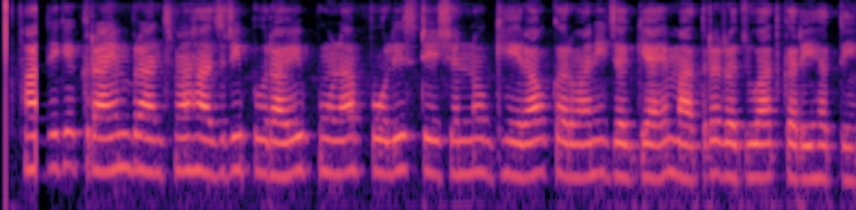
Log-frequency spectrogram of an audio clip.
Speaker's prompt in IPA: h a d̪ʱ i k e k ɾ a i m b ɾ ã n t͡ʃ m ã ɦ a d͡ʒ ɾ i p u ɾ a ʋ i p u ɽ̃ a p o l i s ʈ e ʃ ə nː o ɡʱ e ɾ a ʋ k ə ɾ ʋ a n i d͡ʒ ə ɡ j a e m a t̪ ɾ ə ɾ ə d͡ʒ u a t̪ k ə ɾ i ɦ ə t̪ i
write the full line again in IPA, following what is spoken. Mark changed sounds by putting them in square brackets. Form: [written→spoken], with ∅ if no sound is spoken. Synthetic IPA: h a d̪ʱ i k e k ɾ a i m b ɾ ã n t͡ʃ m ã ɦ a d͡ʒ ɾ i p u ɾ a ʋ i p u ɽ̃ a p o l i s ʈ e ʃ ə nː o ɡʱ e ɾ a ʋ k ə ɾ ʋ a n i d͡ʒ ə ɡ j a e m a t̪ ɾ ə ɾ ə d͡ʒ u a t̪ k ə ɾ i ɦ ə t̪ i

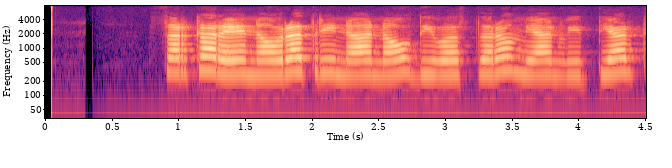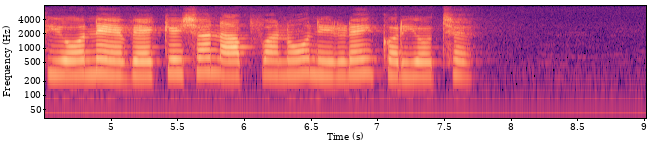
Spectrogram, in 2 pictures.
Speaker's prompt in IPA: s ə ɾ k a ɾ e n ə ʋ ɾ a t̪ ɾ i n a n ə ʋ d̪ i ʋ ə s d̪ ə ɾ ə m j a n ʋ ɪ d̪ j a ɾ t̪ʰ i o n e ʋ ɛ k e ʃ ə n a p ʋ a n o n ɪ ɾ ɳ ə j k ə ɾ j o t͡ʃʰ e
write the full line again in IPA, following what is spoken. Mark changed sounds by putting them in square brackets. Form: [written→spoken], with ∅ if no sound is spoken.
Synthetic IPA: s ə ɾ k a ɾ e n ə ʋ ɾ a t̪ ɾ i n a n ə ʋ d̪ i ʋ ə s d̪ ə ɾ ə m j a n ʋ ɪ d̪ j a ɾ t̪ʰ i o n e ʋ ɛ k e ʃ ə n a p ʋ a n o n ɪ ɾ ɳ ə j k ə ɾ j o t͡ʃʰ e

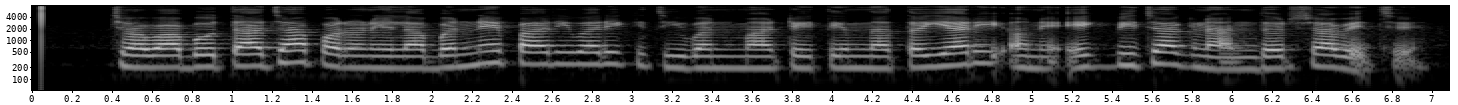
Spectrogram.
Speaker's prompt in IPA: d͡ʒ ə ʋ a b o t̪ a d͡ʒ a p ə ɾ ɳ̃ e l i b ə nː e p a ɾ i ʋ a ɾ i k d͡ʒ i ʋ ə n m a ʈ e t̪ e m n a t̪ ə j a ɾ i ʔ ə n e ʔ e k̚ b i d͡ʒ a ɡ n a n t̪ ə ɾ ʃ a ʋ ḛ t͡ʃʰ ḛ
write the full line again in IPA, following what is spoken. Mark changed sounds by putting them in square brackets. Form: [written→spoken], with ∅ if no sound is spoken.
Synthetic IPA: d͡ʒ ə ʋ a b o t̪ a d͡ʒ a p ə ɾ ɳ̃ e l [i→a] b ə nː e p a ɾ i ʋ a ɾ i k d͡ʒ i ʋ ə n m a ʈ e t̪ e m n a t̪ ə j a ɾ i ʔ ə n e ʔ e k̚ b i d͡ʒ a ɡ n a n [t̪→d̪] ə ɾ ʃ a ʋ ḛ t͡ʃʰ ḛ

